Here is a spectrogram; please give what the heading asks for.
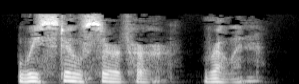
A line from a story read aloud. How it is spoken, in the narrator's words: Gavriel murmured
